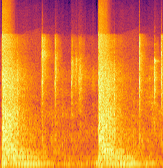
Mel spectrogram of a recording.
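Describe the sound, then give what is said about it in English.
Two loud, sharp gunshots about two seconds apart, each ringing out in a rumbling decay, with several fainter cracks and clicks scattered between them. No one speaks. “Here's another sound of us shooting.”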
